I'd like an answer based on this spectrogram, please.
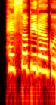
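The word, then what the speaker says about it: HACCP: 식품 이생법, 개인 이생 관리, 식중독 예방, hacp 저 hacp 뭐야? 발음도 어려워. 해섭이라고 읽어요.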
